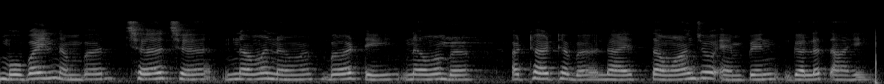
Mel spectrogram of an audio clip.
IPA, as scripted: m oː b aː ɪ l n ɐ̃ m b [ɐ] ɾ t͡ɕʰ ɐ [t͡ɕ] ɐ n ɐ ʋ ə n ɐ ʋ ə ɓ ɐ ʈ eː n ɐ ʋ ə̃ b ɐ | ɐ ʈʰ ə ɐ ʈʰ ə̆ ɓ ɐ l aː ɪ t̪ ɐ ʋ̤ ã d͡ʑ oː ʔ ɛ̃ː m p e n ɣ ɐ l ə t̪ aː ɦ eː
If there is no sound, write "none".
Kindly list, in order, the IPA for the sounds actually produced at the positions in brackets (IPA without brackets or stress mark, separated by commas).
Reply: ə, t͡ɕʰ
